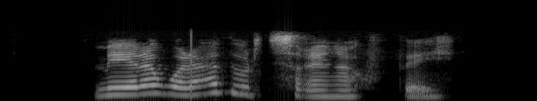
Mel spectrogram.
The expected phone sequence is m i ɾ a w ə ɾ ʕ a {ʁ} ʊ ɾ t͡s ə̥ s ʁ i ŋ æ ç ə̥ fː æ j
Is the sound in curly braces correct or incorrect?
incorrect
